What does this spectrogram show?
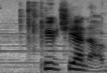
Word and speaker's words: Poochyena: Poochyena, right, I've been pronouncing that wrong then.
